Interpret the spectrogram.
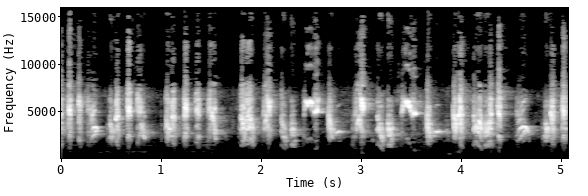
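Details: Continuous, varied long-tailed shrike song played to draw a response from other shrikes, packed with quick chirps, scratchy notes and brief clear whistles, barely a break between phrases.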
